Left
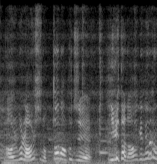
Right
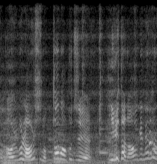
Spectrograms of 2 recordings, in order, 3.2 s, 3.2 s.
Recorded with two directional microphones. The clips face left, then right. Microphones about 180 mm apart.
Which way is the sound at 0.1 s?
5° right (ahead or behind).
